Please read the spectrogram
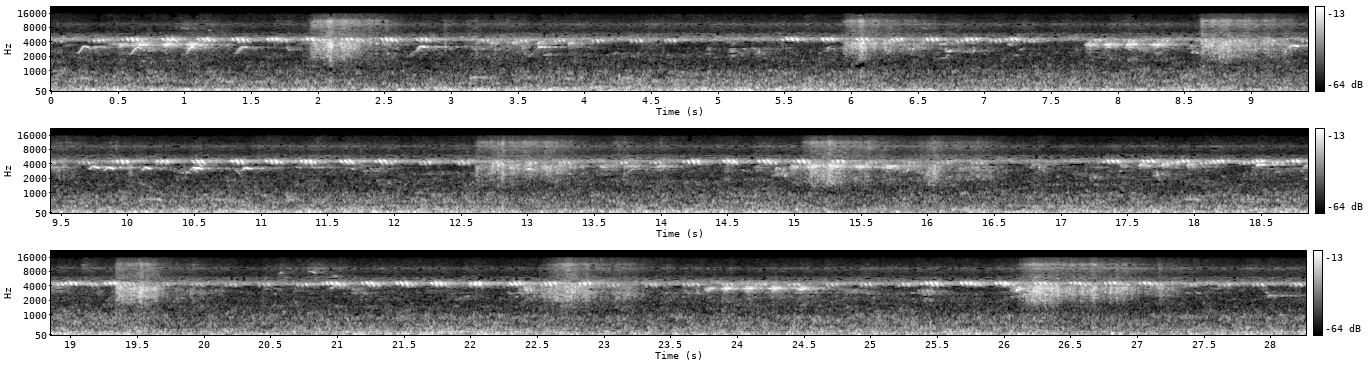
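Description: Insects trilling: a rapid, high pulsing trill that comes in bouts of a few seconds each, with short hissy rushes about every few seconds.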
